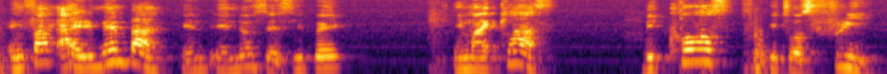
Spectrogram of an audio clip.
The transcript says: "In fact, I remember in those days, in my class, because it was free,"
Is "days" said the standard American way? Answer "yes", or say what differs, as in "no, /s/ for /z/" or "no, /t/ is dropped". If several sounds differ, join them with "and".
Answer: no, /z/ is dropped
